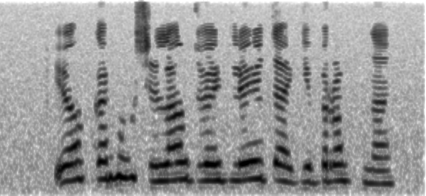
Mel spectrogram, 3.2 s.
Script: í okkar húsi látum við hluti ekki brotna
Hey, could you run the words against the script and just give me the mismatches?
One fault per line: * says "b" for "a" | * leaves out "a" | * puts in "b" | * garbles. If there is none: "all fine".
all fine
